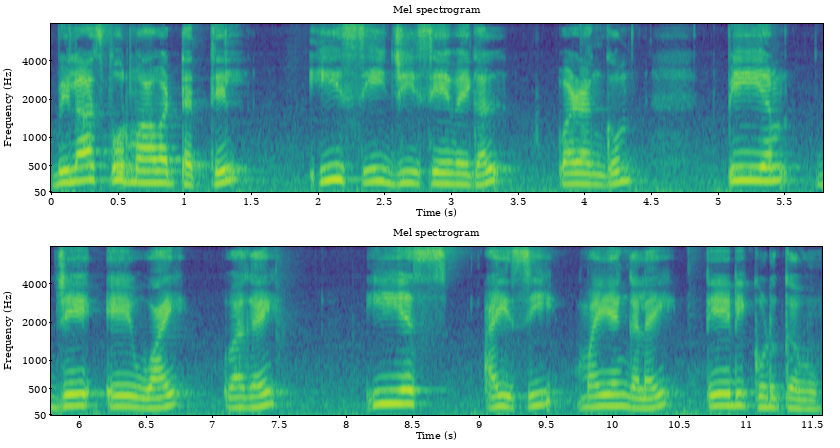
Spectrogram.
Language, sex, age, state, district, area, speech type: Tamil, female, 30-45, Tamil Nadu, Viluppuram, urban, read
